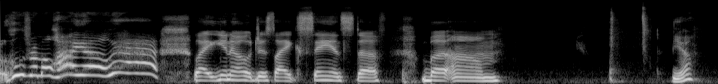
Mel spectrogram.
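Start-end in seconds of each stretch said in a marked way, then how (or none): 0.0-1.6 very high, slow calling out. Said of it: "here's me in the crowd".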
